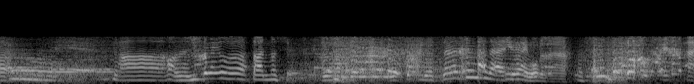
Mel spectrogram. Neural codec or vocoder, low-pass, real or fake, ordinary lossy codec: codec, 16 kHz, 0.5 kbps, X-Codec, HuBERT features, trained on general audio; 3.6 kHz; fake; none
